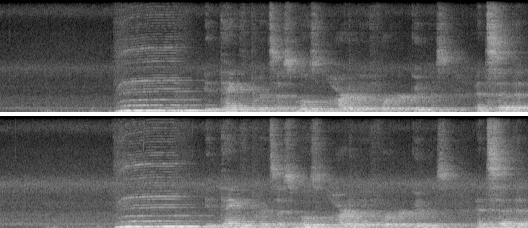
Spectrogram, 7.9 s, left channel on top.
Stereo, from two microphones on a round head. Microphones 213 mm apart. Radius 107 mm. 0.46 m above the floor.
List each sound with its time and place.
1.7 s a phone buzzing: 10° right (ahead or behind), 0.6 m
3.1 s a woman speaking: 60° left (ahead or behind), 1.8 m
